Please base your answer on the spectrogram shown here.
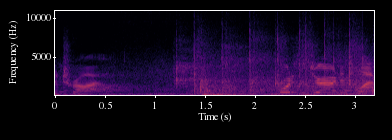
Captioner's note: clapping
